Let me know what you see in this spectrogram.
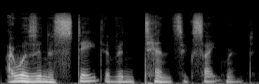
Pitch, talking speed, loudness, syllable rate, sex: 125 Hz, 185 wpm, -21 LUFS, 5.7 syllables/s, male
